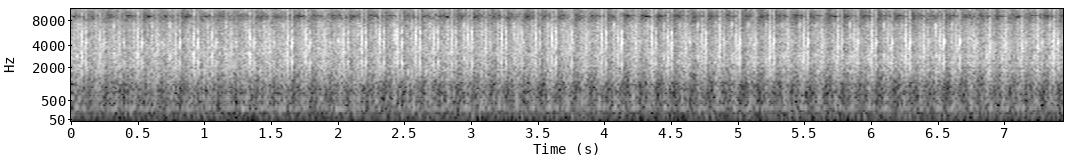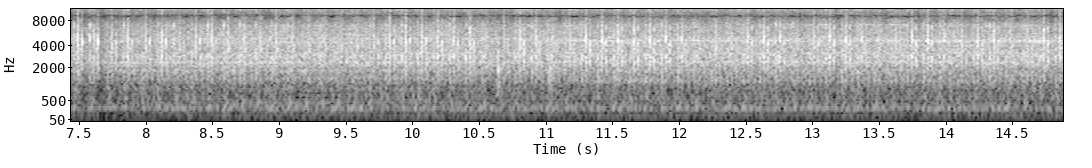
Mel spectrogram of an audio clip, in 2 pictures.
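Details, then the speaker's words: Jeep with crate motor, back on normal fuel after chasing a long-running fault: fast, even clatter about four beats a second with an occasional stumble; idle misfire, plugs suspected blackened. "That don't look right. Sounds like it's just got a small miss."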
